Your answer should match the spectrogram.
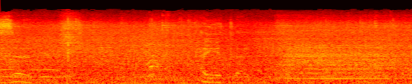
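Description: Steady noise of street traffic, with one short spoken word about two seconds in.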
